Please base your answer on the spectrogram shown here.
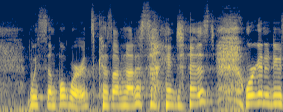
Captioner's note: chuckles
